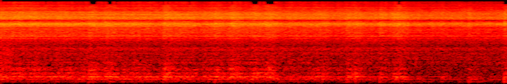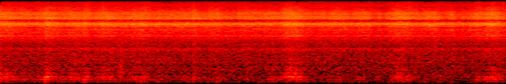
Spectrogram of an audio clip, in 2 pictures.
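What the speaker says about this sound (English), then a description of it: "You can see that that flame is pretty much down to a simmer." An MSR WhisperLite Universal stove turned down to a simmer, burning with a faint, steady hissing roar that runs unbroken and alone, no voices.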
